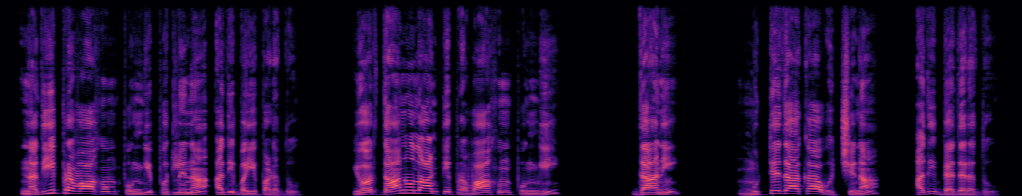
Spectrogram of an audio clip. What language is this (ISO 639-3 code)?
tel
